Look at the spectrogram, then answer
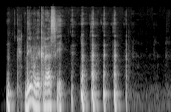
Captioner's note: Ketawa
